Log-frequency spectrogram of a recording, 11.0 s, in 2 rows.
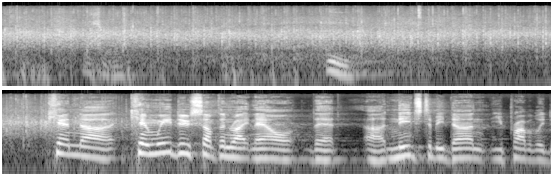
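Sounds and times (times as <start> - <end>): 
church congregation in Kansas City applauding a guest minister: 0.0 - 7.9
speech: 0.8 - 1.4, 3.2 - 3.6, 6.0 - 10.9.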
